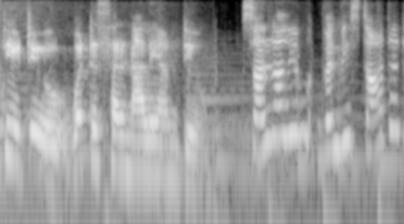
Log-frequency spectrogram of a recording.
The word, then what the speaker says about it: Saranalayam: It's called Saranalayam.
